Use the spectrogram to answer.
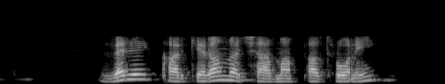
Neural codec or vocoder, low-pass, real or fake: codec, 16 kHz, 4.8 kbps, FACodec; 3.6 kHz; fake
